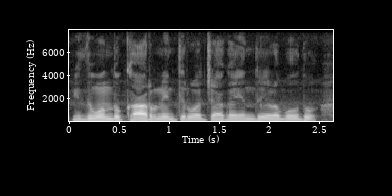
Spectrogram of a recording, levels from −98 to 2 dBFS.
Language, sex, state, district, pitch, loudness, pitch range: Kannada, male, Karnataka, Koppal, 135 Hz, -20 LUFS, 130-140 Hz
